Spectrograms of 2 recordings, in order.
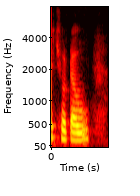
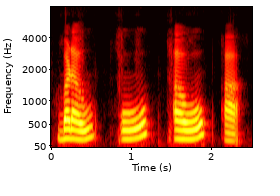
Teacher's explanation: जिन स्वरों के उच्चारण ओठों का आकार गोल हो जाता है वे वृत्ताकार स्वर कहलाते हैं।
